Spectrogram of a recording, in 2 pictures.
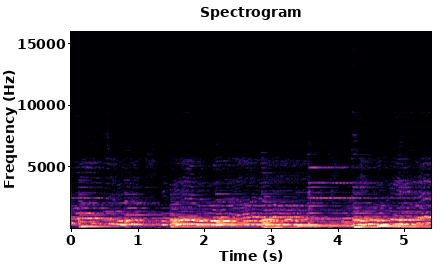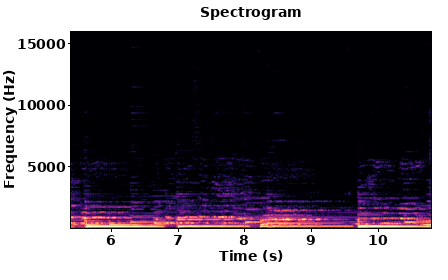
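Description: A woman singing over a music backing track, holding long notes over a steady bass line.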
